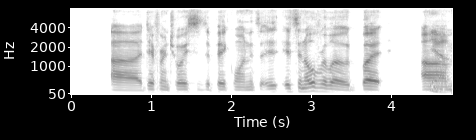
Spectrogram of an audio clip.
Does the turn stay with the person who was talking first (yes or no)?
yes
